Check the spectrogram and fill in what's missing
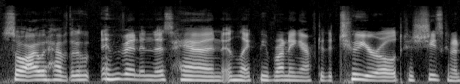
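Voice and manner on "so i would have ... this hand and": usual speaking voice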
